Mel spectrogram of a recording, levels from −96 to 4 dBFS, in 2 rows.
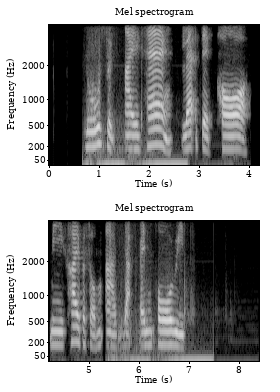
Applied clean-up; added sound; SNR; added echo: neural separator model SepFormer DNS4.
